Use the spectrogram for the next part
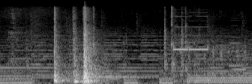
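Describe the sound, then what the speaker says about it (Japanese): A few clunks and a door thump, then the low steady hum of a microwave oven starting up, ending with a brief high beep. "もう一回最後に電子レンジにかけます"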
